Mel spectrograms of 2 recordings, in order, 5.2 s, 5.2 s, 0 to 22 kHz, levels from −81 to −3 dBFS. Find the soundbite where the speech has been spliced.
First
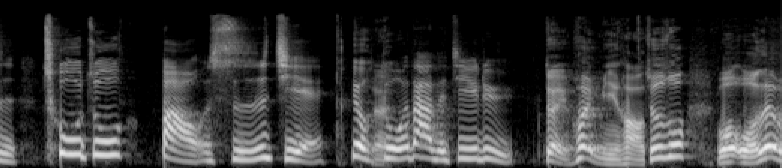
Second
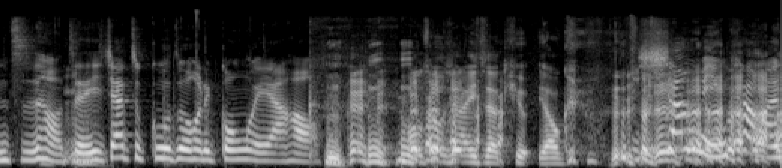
first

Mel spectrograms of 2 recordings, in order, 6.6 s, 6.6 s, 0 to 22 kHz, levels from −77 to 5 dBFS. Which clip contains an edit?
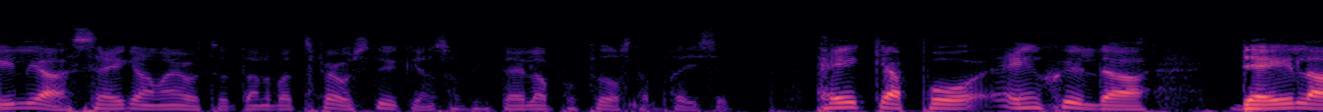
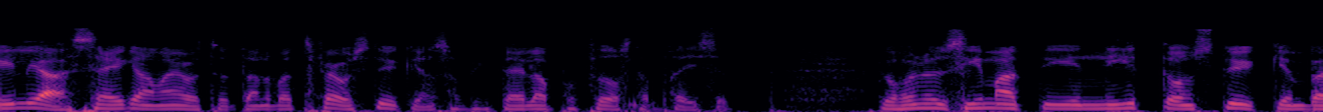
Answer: first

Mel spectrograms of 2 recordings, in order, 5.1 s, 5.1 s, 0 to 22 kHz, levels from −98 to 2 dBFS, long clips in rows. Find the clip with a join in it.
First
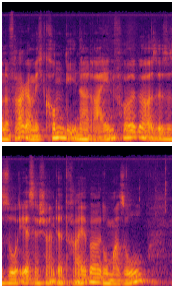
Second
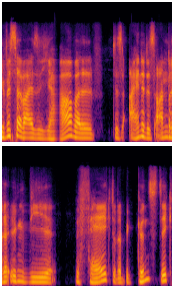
first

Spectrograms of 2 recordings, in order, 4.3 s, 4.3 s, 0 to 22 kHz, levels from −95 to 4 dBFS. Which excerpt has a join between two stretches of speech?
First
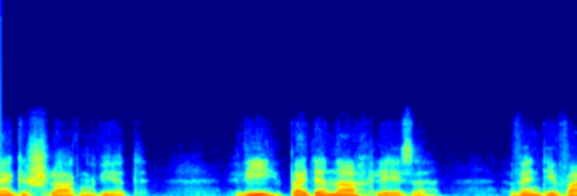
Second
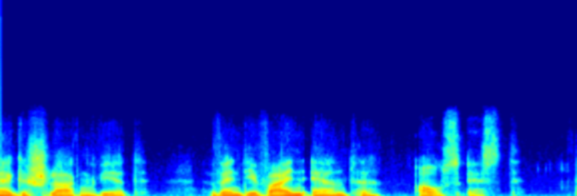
second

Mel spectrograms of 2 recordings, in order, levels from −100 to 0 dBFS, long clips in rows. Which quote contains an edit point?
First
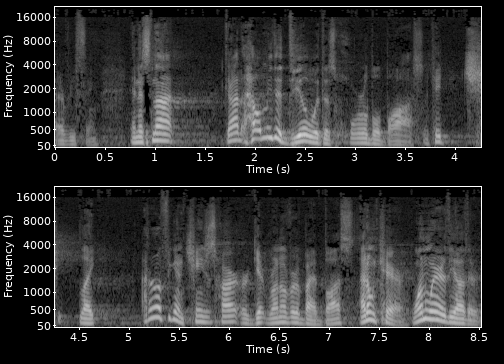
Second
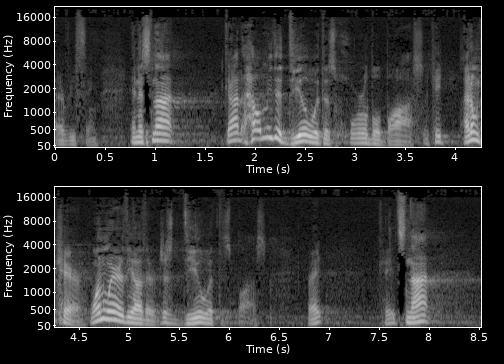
second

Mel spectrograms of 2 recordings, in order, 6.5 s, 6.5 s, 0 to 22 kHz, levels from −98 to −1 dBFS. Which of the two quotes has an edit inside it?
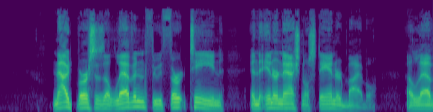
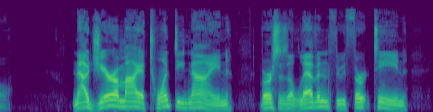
first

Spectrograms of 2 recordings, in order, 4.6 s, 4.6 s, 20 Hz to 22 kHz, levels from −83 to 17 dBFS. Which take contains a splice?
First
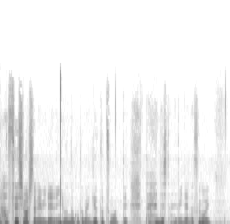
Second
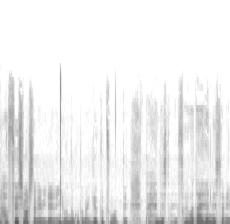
first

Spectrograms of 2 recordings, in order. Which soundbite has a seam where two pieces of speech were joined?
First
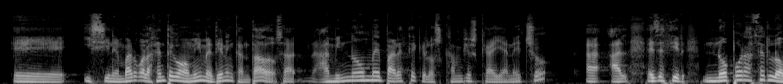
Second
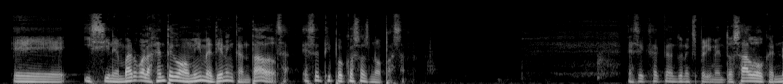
second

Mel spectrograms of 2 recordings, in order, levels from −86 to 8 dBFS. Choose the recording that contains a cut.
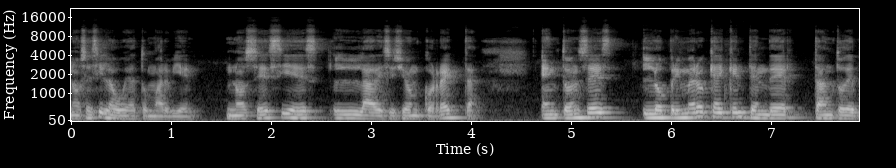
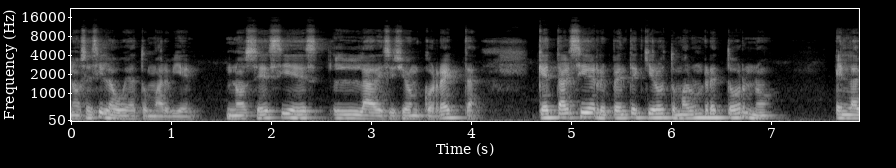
second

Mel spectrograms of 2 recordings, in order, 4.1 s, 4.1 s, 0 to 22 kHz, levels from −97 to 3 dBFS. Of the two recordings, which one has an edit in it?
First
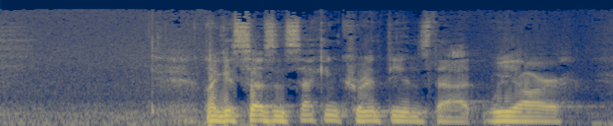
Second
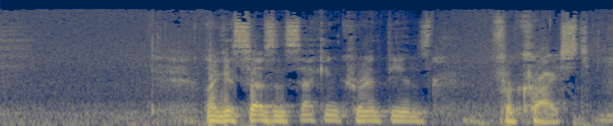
second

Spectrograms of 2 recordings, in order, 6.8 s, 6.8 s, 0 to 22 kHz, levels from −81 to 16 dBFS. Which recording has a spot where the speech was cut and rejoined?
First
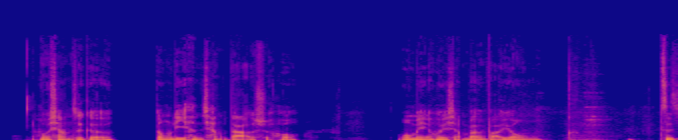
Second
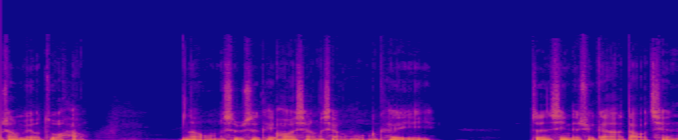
second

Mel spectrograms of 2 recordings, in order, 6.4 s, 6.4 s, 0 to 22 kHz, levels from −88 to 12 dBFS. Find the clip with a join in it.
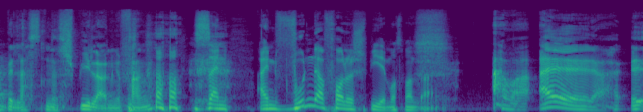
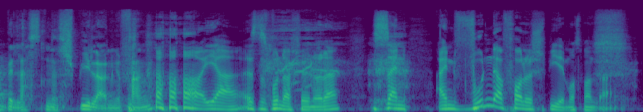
first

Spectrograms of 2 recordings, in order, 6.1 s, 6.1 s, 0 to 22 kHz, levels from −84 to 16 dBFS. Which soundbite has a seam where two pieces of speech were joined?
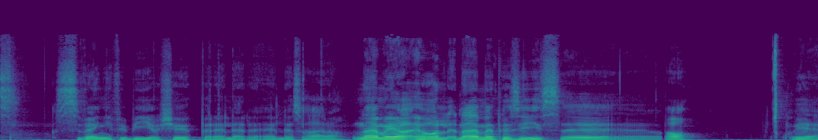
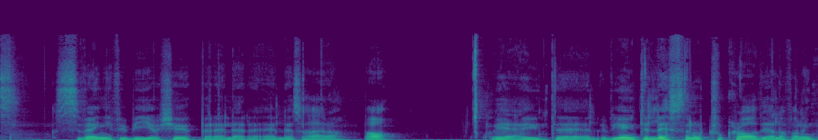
first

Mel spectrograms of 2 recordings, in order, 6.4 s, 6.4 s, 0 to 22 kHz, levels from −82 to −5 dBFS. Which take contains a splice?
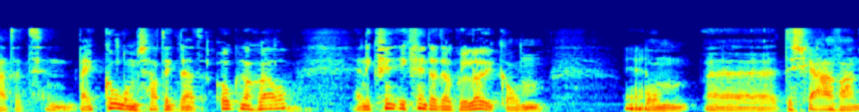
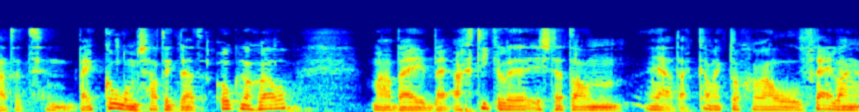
first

